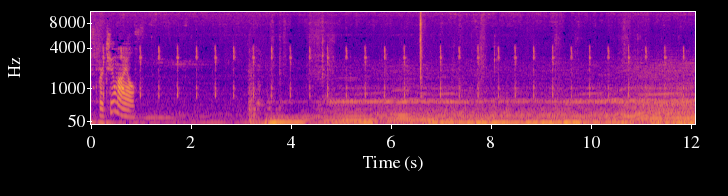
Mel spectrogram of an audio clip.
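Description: A turn signal ticks steadily inside the car.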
